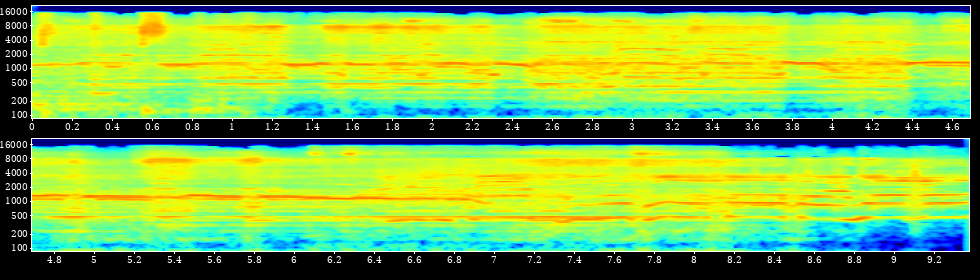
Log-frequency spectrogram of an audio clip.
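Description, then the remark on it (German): A large crowd of supporters cheers and shouts continuously outside the campaign headquarters of President Tsai Ing-wen in Taiwan on presidential election night, a Saturday. Whoops and raised voices rise over a dense, loud roar for the whole stretch, with the amplified voices of moderators announcing vote counts carrying above it. “Es sind schon über acht Millionen Stimmen, verkündeten die Moderatoren vor der Wahlkampfzentrale von Präsidentin Tsai Ing-wen vor jubelnden Unterstützern am Samstag, am Wahlabend.”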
